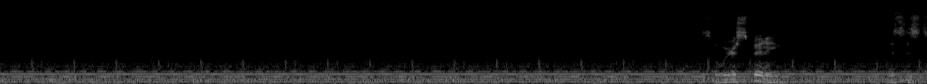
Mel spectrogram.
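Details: GE washer after cleaning oil off the drive belt, motor and pulley (no-spin, flashing spin light): steady low hum with faint regular tick as the basket turns slowly and smoothly; normal low-speed spin before ramping to high speed.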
